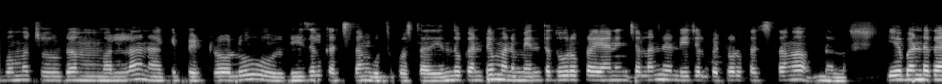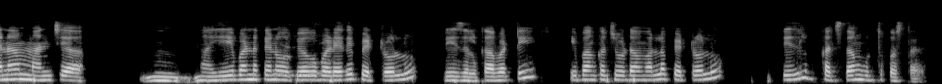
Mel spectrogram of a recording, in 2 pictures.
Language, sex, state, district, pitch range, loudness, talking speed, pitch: Telugu, female, Andhra Pradesh, Anantapur, 180-215 Hz, -17 LUFS, 120 wpm, 200 Hz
